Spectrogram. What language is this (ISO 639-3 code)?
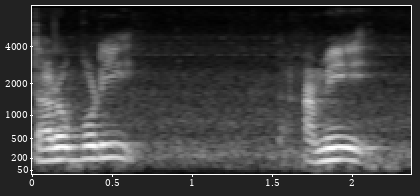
asm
